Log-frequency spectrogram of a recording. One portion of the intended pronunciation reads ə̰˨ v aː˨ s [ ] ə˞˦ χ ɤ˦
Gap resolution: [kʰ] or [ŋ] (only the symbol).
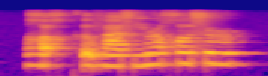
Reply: ŋ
